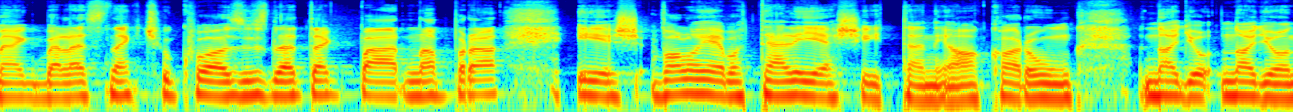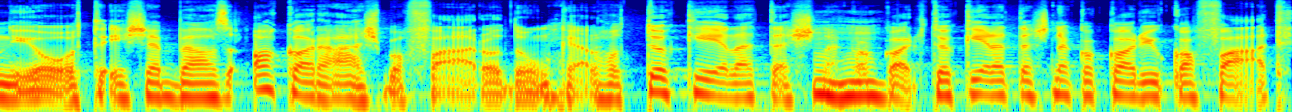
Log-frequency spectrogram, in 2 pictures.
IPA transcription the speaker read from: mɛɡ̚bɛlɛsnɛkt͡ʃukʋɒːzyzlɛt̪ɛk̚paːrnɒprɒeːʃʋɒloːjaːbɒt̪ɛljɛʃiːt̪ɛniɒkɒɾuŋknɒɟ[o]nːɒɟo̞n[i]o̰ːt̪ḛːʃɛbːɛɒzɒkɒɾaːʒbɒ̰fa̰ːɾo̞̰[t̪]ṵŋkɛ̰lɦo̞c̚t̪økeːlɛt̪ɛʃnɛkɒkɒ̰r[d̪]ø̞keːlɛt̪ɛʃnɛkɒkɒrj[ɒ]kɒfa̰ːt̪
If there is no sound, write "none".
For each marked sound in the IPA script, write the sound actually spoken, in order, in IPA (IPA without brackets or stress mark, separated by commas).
o, j, d̪, t̪, u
